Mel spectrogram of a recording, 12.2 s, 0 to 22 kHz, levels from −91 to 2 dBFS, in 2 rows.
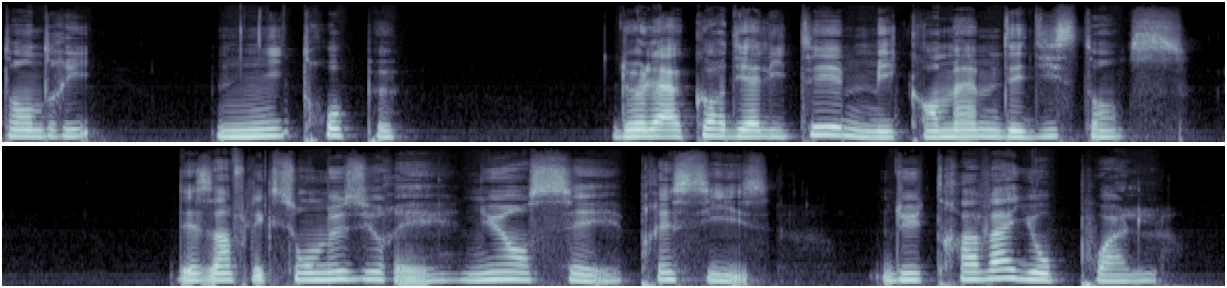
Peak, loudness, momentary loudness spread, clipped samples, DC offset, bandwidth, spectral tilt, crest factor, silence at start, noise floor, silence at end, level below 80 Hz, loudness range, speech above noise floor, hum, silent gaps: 0 dBFS; -19 LUFS; 10 LU; under 0.1%; under 0.1%; 17.5 kHz; -5 dB/octave; 20 dB; 0 s; -67 dBFS; 0.35 s; -44 dBFS; 3 LU; 48 dB; none; none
